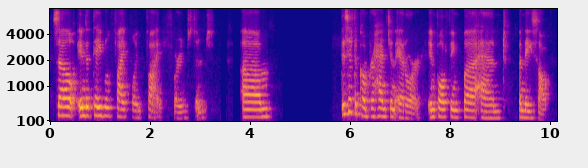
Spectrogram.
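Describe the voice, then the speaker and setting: A woman's voice: medium pitch, takes it slowly, echoey room, rough recording. A woman whose first language is Indonesian, a researcher answering a question about her dissertation on a video call and explaining with examples. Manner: thoughtful, explains with examples, many ums.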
